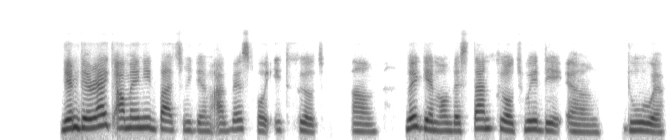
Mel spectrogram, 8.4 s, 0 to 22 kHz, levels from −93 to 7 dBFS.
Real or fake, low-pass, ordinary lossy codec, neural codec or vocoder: fake; 7.2 kHz; Opus, 16 kbps; codec, 16 kHz, 0.5 kbps, FunCodec, trained on Chinese and English, 25 frames a second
